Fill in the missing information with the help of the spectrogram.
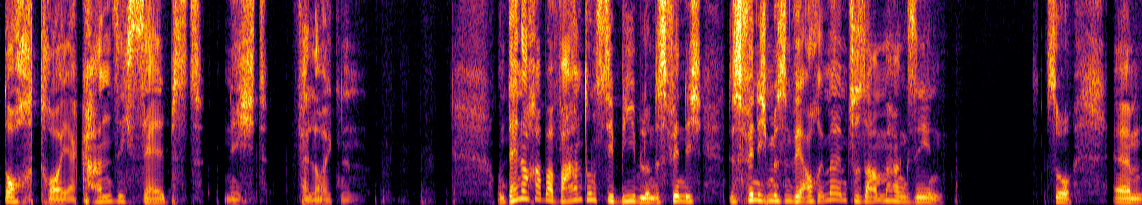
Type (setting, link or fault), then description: setting, large echoing room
